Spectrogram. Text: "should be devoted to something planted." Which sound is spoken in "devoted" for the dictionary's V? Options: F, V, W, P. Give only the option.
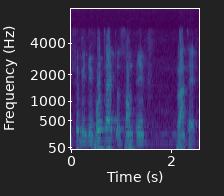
V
